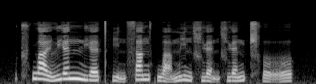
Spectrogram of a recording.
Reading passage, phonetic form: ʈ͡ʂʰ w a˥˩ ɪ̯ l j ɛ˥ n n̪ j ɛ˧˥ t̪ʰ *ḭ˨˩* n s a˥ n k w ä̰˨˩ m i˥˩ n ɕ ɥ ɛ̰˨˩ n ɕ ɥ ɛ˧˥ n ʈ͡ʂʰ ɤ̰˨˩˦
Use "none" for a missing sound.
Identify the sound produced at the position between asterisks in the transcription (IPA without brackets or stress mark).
ḭ˨˩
